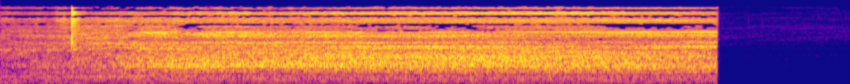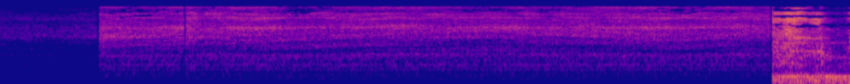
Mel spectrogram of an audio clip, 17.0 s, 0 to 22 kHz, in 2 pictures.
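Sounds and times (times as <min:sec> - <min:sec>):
heat gun blowing hot air: 0:00.0 - 0:07.2.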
